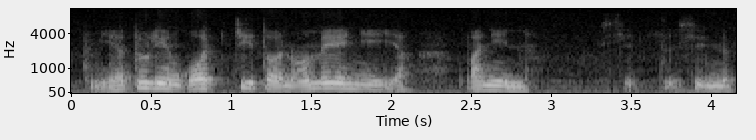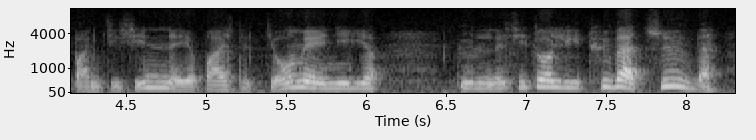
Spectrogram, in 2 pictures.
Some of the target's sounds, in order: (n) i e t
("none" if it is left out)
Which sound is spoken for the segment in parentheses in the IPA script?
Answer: m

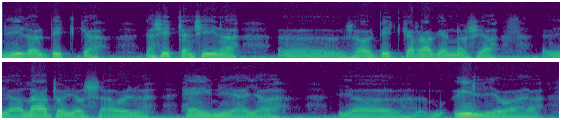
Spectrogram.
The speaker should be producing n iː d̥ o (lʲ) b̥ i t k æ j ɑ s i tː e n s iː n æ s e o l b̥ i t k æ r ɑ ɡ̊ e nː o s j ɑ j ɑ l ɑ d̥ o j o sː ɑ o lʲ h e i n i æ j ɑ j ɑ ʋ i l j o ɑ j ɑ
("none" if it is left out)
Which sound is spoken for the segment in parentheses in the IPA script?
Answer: lʲ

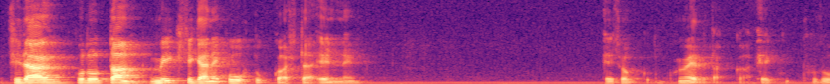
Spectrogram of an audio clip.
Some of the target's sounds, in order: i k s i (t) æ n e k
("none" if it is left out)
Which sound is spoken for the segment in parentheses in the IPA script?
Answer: k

